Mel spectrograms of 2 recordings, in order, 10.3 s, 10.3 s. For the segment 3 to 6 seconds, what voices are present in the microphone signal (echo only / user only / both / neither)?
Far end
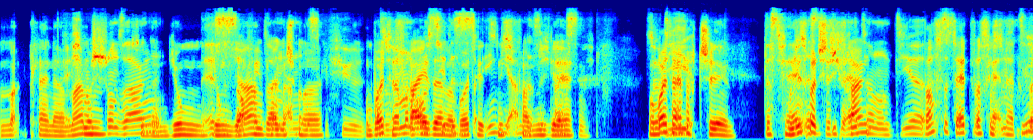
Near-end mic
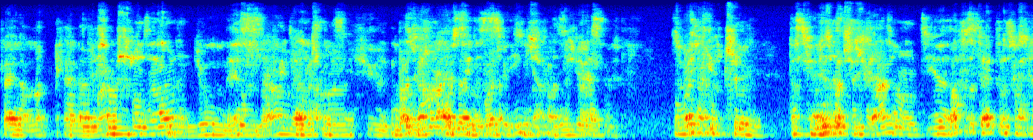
echo only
